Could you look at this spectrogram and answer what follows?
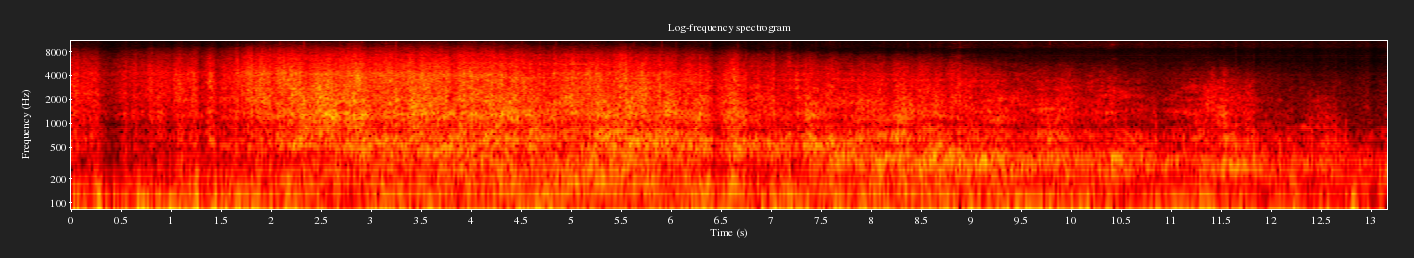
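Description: Boeing P-8A Poseidon's two CFM56 turbofans at takeoff power during liftoff and climb-out, a loud, steady jet roar with a deep rumble underneath. The higher part of the noise thins out from about nine seconds in as the jet climbs away.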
